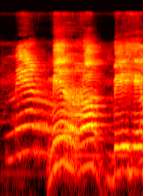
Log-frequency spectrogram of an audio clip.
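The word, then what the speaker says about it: مِن رَّبِّهِم: Artinya nun sukun bertemu dengan ro. Dibacanya dimasukkan jadinya mir rabbihim.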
